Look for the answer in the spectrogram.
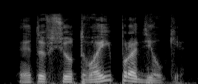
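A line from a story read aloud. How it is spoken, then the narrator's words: Whisper. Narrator (Russian): шепнул Бруто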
